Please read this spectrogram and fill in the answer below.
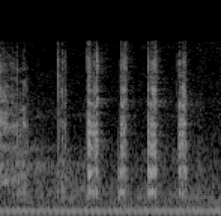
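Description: Wire balloon whisk stirring thick béchamel sauce in a metal saucepan: faint, irregular clicks and scrapes of the wires against the pot, about six in two seconds.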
